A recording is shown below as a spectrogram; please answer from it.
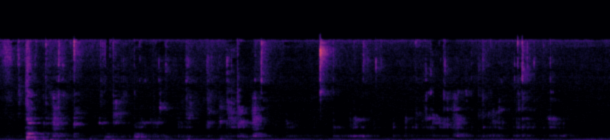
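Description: Beer being poured slowly from an aluminium can into a glass: a faint, uneven trickle and fizz of foam with scattered small ticks, and a light tap about a third of a second in.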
